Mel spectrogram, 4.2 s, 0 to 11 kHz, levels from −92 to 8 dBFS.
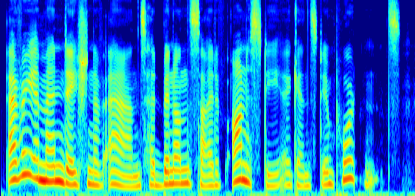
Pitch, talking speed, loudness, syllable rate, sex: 225 Hz, 190 wpm, -16 LUFS, 6.4 syllables/s, female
